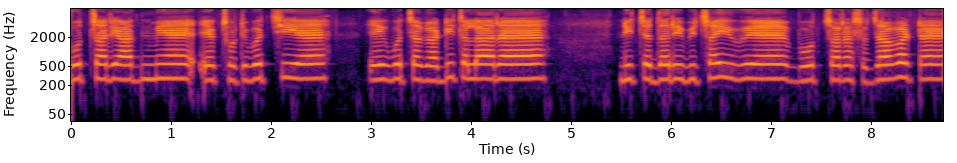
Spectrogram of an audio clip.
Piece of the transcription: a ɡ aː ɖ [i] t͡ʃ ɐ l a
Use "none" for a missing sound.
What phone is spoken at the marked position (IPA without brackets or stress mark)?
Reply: i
